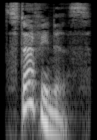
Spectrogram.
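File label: "stuffiness", English, uk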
